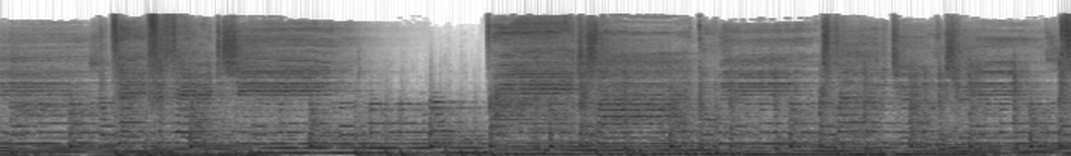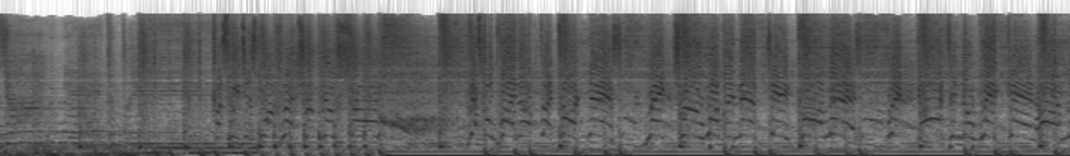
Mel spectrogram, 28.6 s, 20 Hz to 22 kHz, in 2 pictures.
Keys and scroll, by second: 0.0 ctrl+=, 6.7 space, 7.1 ctrl+-, 7.4 ctrl+alt+z, 8.4 ctrl+-, 8.8 ], 10.4 ctrl+-, 10.9 space, 11.5 ctrl+-, 11.7 space, 12.7 ctrl+-, 12.9 ], 14.0 ], 15.0 ctrl+-, 16.5 ctrl+-, 19.4 ctrl+alt+z, 21.4 space, 21.9 space, 22.6 space, 25.1 space, 27.7 ctrl+alt+z, 28.2 space.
